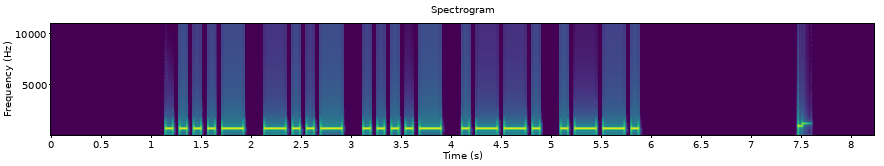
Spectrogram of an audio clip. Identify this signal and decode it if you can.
Morse code, heard as a keyed tone, about 17 wpm, 700 Hz. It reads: 4X4PP
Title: Call Signs - 17wpm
